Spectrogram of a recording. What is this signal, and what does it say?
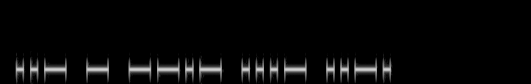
Morse code, heard as a keyed tone, about 17 wpm, 700 Hz. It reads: UTQVF
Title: Code Groups - 5 Letters - 17wpm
